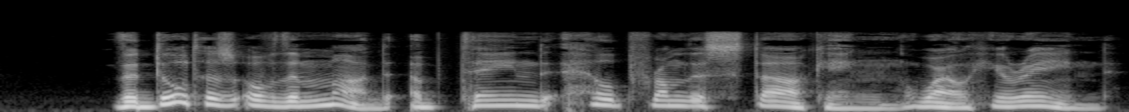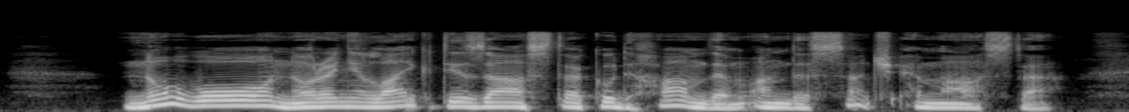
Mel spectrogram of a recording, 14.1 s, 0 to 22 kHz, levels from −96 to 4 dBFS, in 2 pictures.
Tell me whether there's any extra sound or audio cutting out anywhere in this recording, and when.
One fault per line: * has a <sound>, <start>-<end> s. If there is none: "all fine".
all fine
